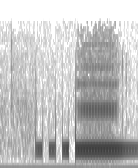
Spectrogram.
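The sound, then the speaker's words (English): A telephone line tone that won't clear: four short, evenly spaced beeps followed by a loud, steady, buzzy tone that holds without stopping. No voices are heard. “Is the phone line not clearing?”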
